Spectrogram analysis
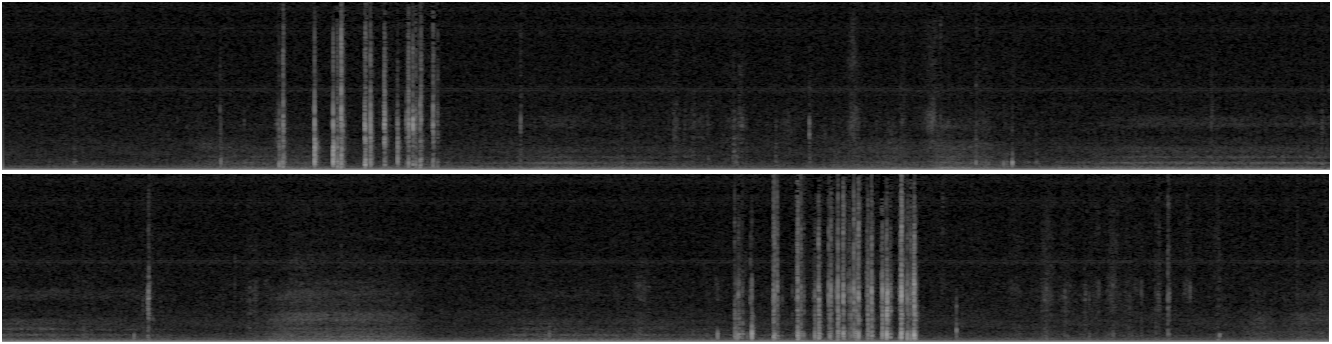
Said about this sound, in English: So I'm going to shuffle the cards and do a little silent prayer.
